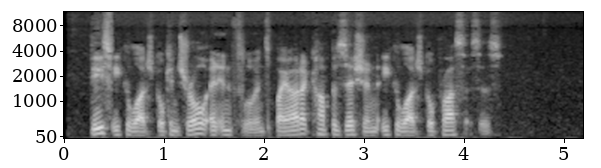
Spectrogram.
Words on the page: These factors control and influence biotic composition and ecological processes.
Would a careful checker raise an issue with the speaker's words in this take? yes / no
yes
